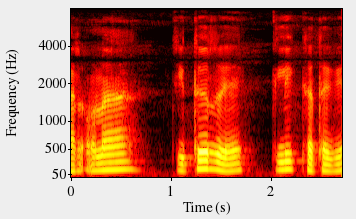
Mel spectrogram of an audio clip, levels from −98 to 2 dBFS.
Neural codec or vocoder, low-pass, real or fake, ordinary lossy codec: none; none; real; none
